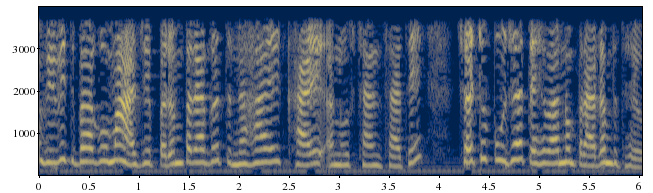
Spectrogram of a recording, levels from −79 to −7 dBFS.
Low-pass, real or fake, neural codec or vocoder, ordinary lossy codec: 3.6 kHz; real; none; none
